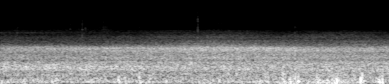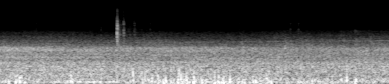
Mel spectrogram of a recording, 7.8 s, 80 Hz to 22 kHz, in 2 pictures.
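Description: Distant Boeing 737-800's CFM56 jet engines heard as a steady rushing noise as it touches down and rolls out, swelling a little midway.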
